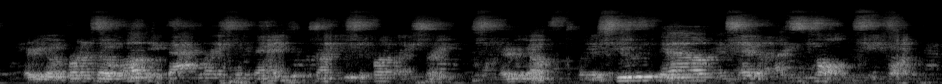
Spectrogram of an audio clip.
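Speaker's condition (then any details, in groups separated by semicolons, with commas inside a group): No condition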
